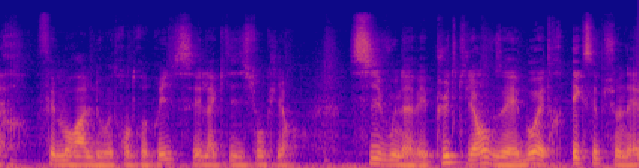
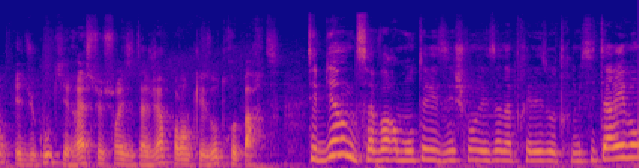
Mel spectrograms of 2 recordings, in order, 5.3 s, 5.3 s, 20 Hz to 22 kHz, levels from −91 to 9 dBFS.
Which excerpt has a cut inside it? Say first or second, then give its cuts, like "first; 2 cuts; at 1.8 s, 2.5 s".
second; 1 cut; at 2.5 s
